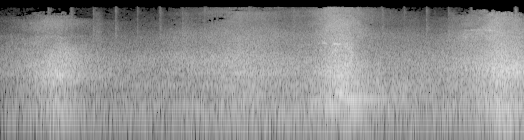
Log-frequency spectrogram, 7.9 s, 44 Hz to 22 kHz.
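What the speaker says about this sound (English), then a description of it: "Finnish stuntman Vesa Kivimäki is behind the Guinness Book speed record on a BMW, in an unusual way, on two side wheels" A BMW tilted up on two side wheels speeds along an airport runway at over 186 km/h, heard as a continuous rushing roar with heavy wind noise that swells and fades in several broad passes.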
